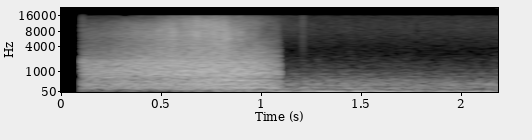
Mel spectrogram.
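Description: A car speeding along a wet street: loud tyre hiss and engine rush that cut off suddenly about a second in. This gives way to a low, steady engine rumble heard from inside the car.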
